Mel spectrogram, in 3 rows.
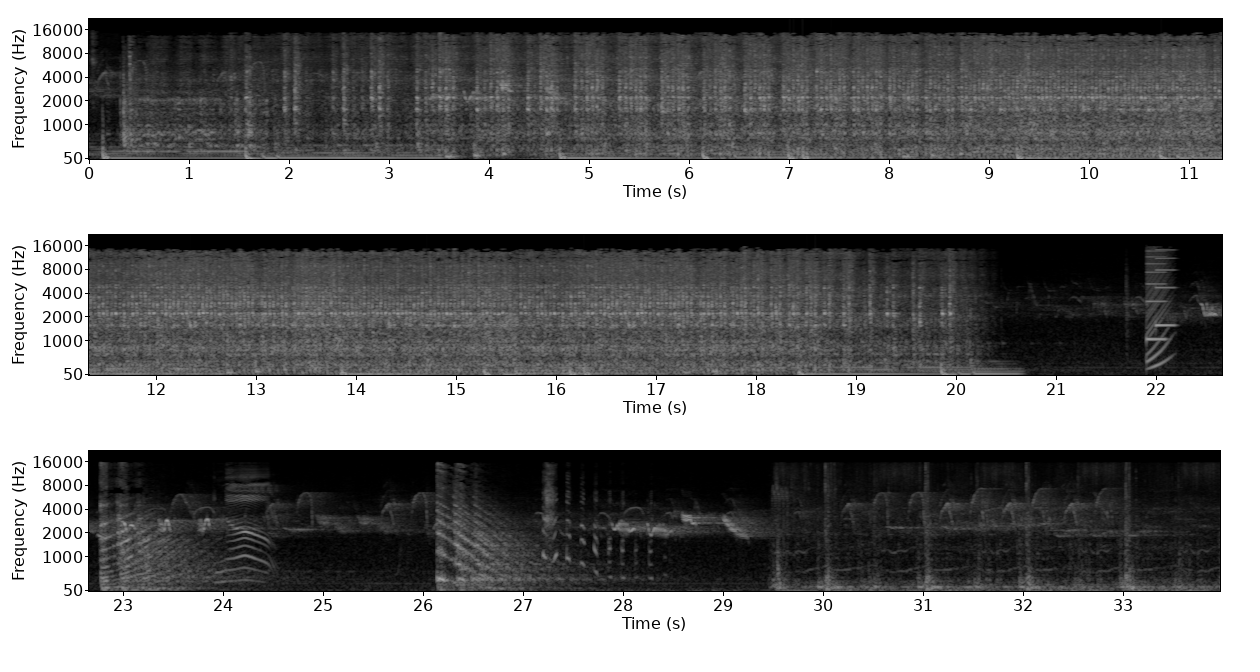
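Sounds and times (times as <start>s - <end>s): tractor engine idling: 0.0s - 20.7s
rapid clicks and rattles: 0.2s - 20.2s.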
